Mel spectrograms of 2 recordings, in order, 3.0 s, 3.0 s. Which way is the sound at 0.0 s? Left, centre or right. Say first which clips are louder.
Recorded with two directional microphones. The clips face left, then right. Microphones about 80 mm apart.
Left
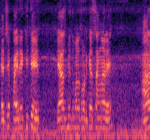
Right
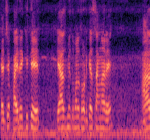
Right 2 dB; right.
